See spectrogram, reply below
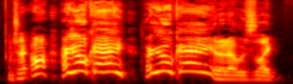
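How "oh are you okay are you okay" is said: mock frantic, very high and loud, panicked. Retelling a fall down the steps, imitating someone panicking. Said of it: "she was all, like, panicked".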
